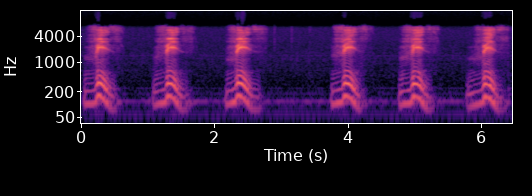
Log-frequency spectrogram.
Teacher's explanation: 그러니까 우리나라의 시옷 발음처럼 생각을 하지 마시고 쌍시옷 발음인데 소리가 조금 더 이빨 가까이에서 형성된다라고 생각하고 발음을 하시면 돼요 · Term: Z 발음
